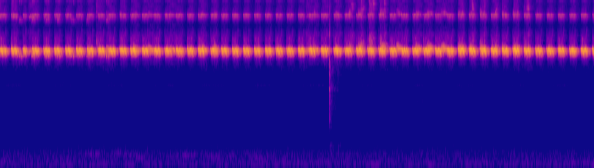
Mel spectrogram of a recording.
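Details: Cricket sound meant to scare off rats: very regular high chirps, about two per second, with one sharp click midway and a faint low background hum.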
